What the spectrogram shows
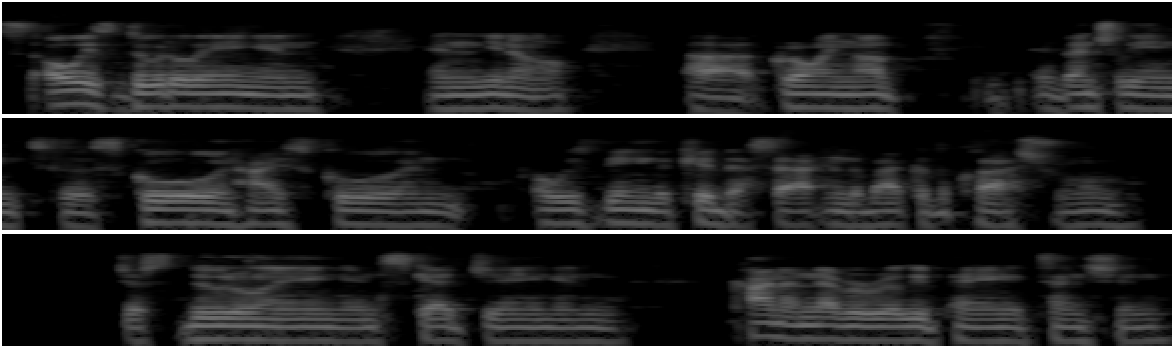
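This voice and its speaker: A man's very deep, low voice in a monotone, flat intonation, at a moderate pace against a quiet background. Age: 20s. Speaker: visual artist. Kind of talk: personal presentation at a live online creative showcase. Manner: hesitant, many fillers.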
